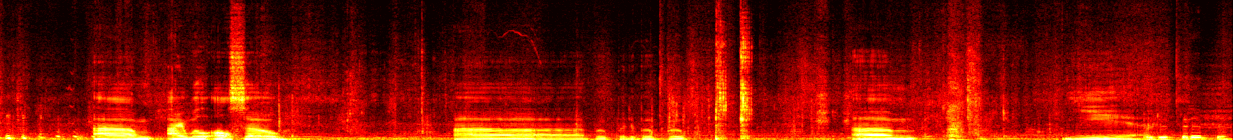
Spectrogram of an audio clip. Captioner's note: nervous laugh; raspberry sounds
